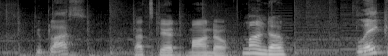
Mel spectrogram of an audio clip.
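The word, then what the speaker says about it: Duplass: Mark Dupla. Duplas.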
